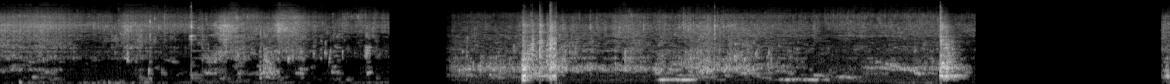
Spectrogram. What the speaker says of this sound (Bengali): কষানো হয়ে গেছে, দিয়ে দেবো জল।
